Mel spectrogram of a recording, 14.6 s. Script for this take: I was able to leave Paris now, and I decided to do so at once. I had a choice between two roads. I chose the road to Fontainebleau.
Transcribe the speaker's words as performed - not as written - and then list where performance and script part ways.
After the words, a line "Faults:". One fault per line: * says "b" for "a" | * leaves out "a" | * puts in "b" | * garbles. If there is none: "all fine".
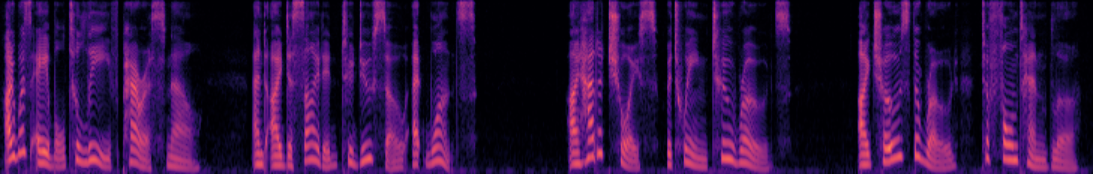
I was able to leave Paris now, and I decided to do so at once. I had a choice between two roads. I chose the road to Fontainebleau.
Faults:
all fine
